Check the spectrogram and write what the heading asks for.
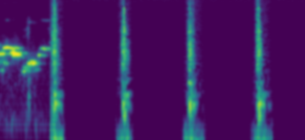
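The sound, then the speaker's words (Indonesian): A bird gives a brief burst of warbling chirps, then four sharp, clicky calls spaced evenly about a second apart, with no one talking. “Ini suara burung.”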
